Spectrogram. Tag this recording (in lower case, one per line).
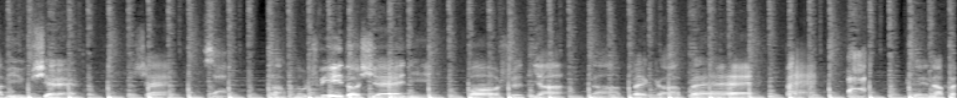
music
